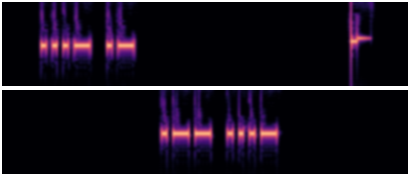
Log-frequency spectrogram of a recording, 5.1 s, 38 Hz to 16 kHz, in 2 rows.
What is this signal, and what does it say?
Morse code, heard as a keyed tone, about 36 wpm, 700 Hz. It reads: VA WV
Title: US States and Canadian Provinces 35wpm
